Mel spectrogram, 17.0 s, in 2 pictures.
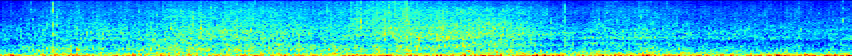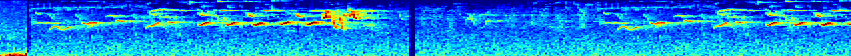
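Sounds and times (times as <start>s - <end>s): wind rumbling on microphone: 0.0s - 8.8s
songbird chirping: 8.8s - 17.0s.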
